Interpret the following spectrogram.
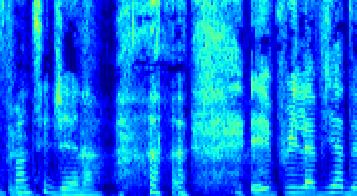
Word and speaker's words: Francigena: on prononce comme ça Oui, en italien Francigena. Ah c'est mieux, Francigena.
